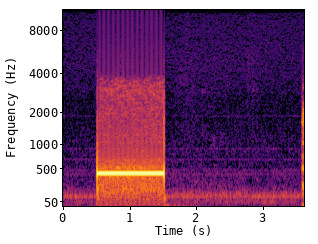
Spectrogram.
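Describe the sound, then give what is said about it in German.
A ringing tone from a call placed on a mobile phone sounds once, a steady, fairly loud one-second beep, followed by quiet hiss and a brief click-like sound at the very end. No one speaks. “Ist wir auch, rufen ja. ihn einfach an.”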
